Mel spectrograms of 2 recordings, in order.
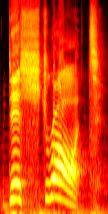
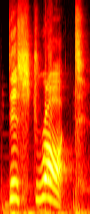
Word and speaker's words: distraught: So when you have A-U-G-H-T together, the sound is actually similar to A-W-E.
